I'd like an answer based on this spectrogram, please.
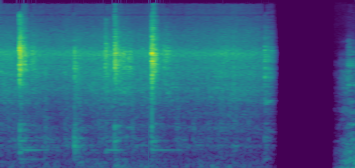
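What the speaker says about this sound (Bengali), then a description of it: "এই যে আলু ভাজা বসিয়ে দিয়েছি" Potatoes fry in a pan with a steady soft sizzle, broken by a few sharp spatula clicks, before everything cuts to silence.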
